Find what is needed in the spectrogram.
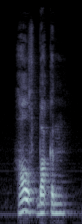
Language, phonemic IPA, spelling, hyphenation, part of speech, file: Dutch, /ˌɦɑlfˈbɑ.kə(n)/, halfbakken, half‧bak‧ken, adjective, Nl-halfbakken.ogg
- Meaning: 1. half-baked (not fully baked) 2. half-baked (insufficient)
